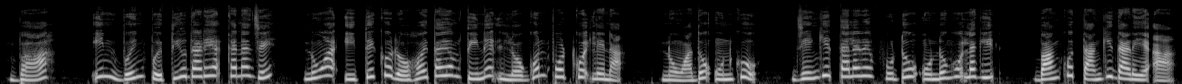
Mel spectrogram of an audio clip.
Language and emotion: Santali, surprised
